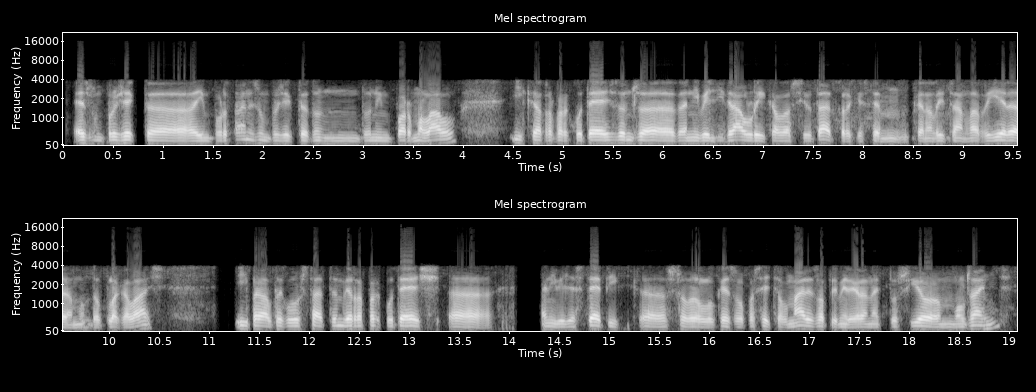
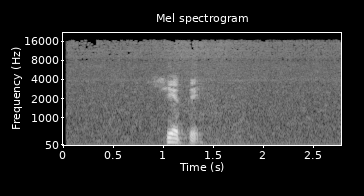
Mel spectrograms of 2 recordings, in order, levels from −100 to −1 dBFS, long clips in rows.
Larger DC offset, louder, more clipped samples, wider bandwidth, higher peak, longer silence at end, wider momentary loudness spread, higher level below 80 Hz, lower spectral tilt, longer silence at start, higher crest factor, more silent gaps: neither; first, -16 LUFS vs -23 LUFS; neither; second, 7.2 kHz vs 17 kHz; about the same, 0 dBFS vs -2 dBFS; about the same, 0.1 s vs 0 s; second, 9 LU vs 16 LU; second, -60 dBFS vs -54 dBFS; first, -7 dB/octave vs -3.5 dB/octave; about the same, 0.1 s vs 0 s; second, 16 dB vs 22 dB; first, 0.74-0.80 s, 14.09-14.30 s vs none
